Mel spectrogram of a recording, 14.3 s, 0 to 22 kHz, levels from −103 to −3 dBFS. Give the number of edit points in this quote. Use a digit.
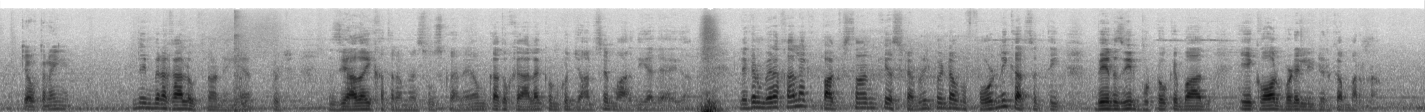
0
